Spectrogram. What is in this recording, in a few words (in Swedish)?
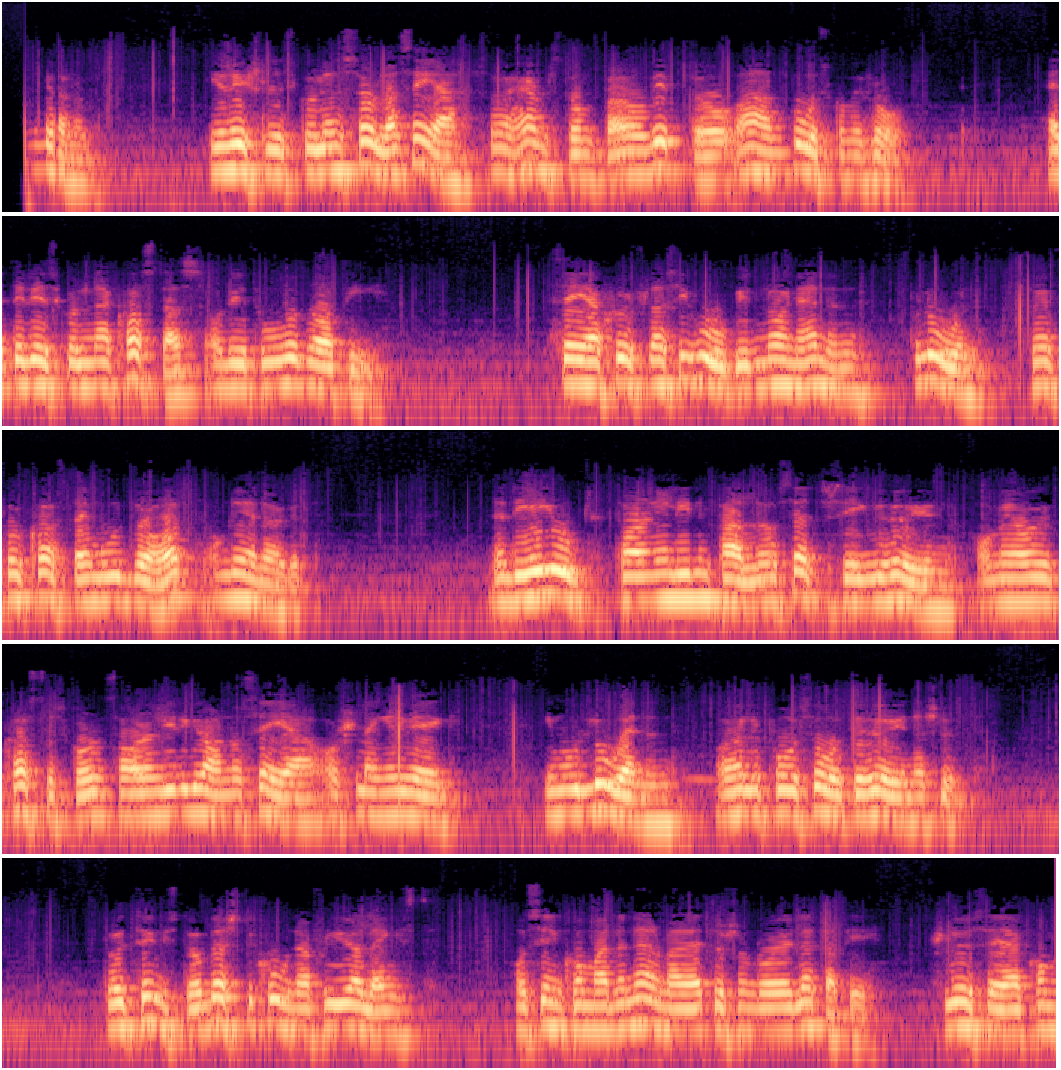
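Stamnared Halland, dialekter; Folkminnen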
